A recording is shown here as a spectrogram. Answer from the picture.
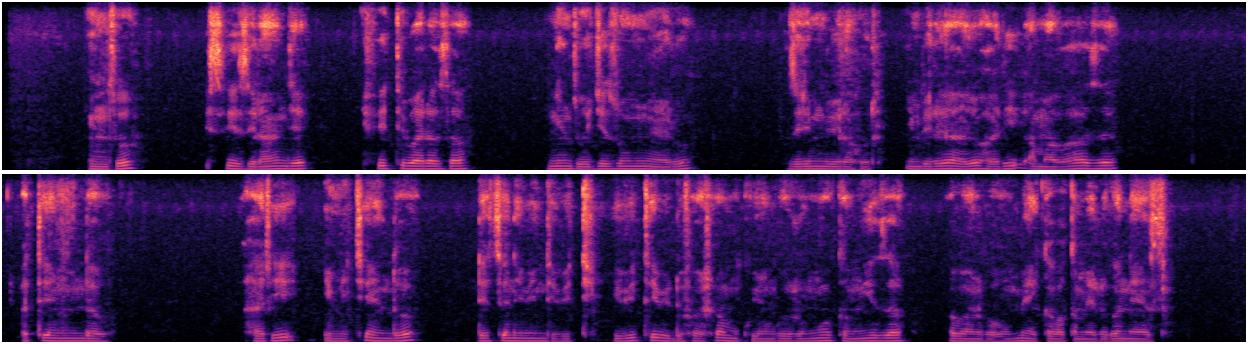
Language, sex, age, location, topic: Kinyarwanda, male, 18-24, Kigali, health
